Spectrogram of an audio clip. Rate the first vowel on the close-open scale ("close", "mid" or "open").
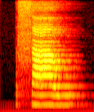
open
